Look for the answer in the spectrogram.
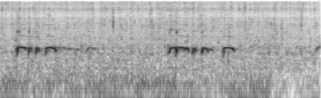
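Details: Local zebra dove, a kept bird, with a loud calling voice, used as a lure to get other doves calling. Two cooing phrases, each a quick run of short, level notes ending in a longer note, over faint low rumble.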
